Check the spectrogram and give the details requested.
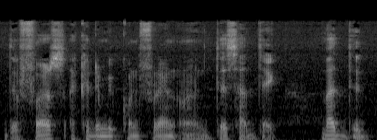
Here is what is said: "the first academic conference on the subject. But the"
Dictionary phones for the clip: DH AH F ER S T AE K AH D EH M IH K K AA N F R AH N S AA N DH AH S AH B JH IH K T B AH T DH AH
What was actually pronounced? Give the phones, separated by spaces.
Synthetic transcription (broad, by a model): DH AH F ER S T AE K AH D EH M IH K K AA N F R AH N AA N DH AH S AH B JH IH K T B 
